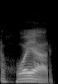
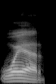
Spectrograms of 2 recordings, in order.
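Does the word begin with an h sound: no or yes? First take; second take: yes; no. First: The word starts with an h before w. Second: The word starts with a plain w sound. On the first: The speaker calls it wrong. "Not হোয়ার" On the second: The speaker calls it right. "ওয়ার, not হোয়ার"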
